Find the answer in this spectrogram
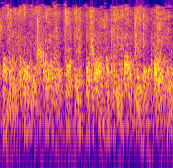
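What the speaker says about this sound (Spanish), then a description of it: "Puedes darle un fuerte aplauso al Señor." Congregation applauding in a church after an Easter sermon, a steady wash of many hands clapping that fills the room evenly for the whole moment, with no speech over it.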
